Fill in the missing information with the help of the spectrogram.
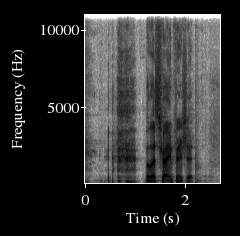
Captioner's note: laughs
